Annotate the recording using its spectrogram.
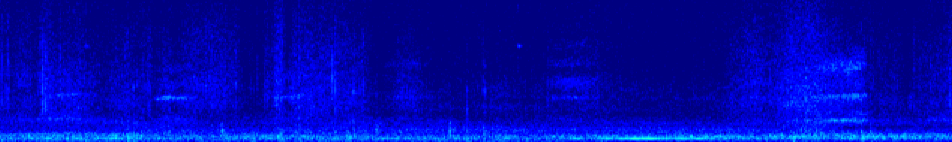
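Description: Steady low rumble of wind and water around a small aluminium fishing boat, with a faint steady hum running through it.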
